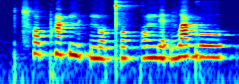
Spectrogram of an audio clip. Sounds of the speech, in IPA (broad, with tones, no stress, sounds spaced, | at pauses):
t͡sʰ ɔ˦ p̚ k ã˦ k̚ n̪ i˨ k̚ n̪ o˨˩ t̪ʰ o˨ k̚ ɡ ɔ˧ ŋ e˨ ʔ n̪ w a˦ ɡ u˧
